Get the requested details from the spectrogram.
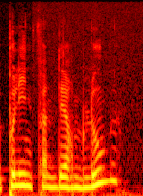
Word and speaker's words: Pauline van der Bloem: Pauline van der Bloem, on prononce comme ça Oui, c'est bien.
